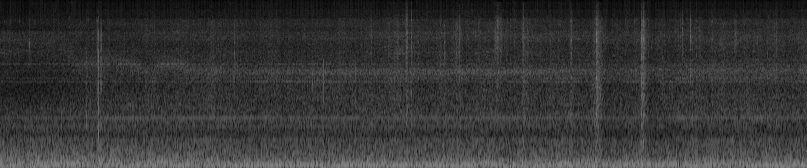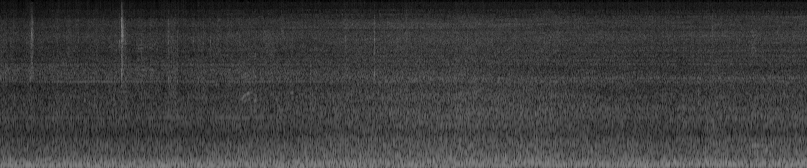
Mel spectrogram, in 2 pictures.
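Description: Jet airliner's engines at takeoff thrust, heard from inside the cabin as a loud, steady, low noise through the takeoff roll and lift-off. A few short sharp clicks or rattles come about two seconds in, between about ten and thirteen seconds, and once more later.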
